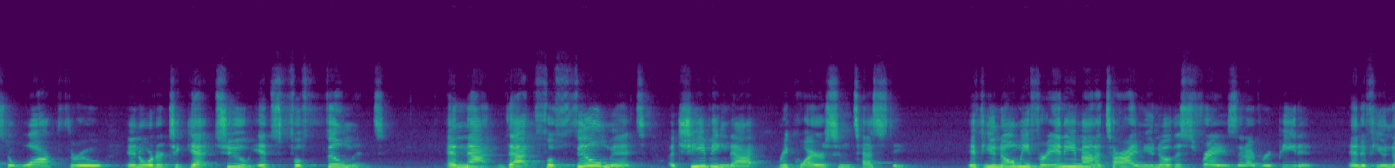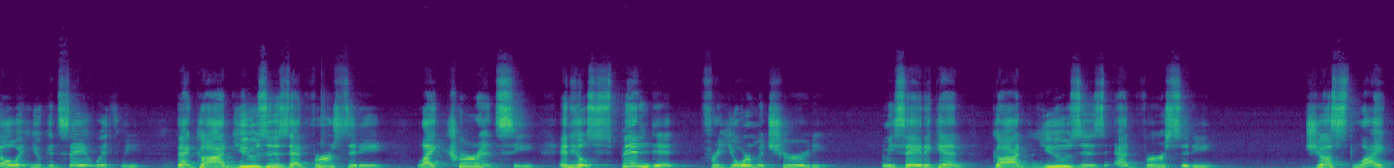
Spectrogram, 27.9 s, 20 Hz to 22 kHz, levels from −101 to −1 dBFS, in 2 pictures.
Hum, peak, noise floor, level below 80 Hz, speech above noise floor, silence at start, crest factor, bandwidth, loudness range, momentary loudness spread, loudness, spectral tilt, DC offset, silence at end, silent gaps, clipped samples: none; -8 dBFS; -68 dBFS; -74 dBFS; 44 dB; 0 s; 18 dB; 12 kHz; 5 LU; 14 LU; -25 LUFS; -3 dB/octave; under 0.1%; 0.05 s; none; under 0.1%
